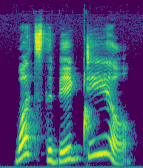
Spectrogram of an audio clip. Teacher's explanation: notice the falling intonation in this phrase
